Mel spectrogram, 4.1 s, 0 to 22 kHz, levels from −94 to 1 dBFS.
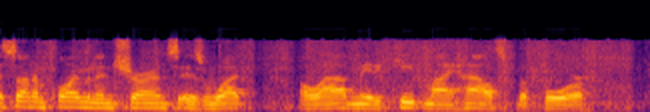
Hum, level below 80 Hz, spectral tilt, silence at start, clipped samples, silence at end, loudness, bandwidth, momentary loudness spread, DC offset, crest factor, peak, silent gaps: none; -54 dBFS; -7 dB/octave; 0 s; under 0.1%; 0.1 s; -22 LUFS; 6.2 kHz; 4 LU; under 0.1%; 14 dB; -8 dBFS; none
